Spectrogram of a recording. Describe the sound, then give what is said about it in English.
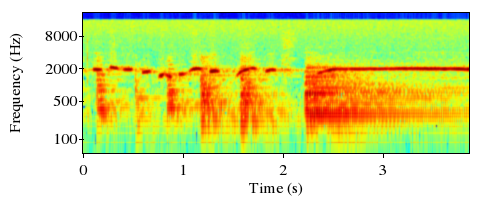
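Someone whistles a short tune: a run of quick, bouncing notes that rises into one long, steady held note at the end, clear, with a soft tonal backing underneath. “We whistle and we hum, beat time with the drum.”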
